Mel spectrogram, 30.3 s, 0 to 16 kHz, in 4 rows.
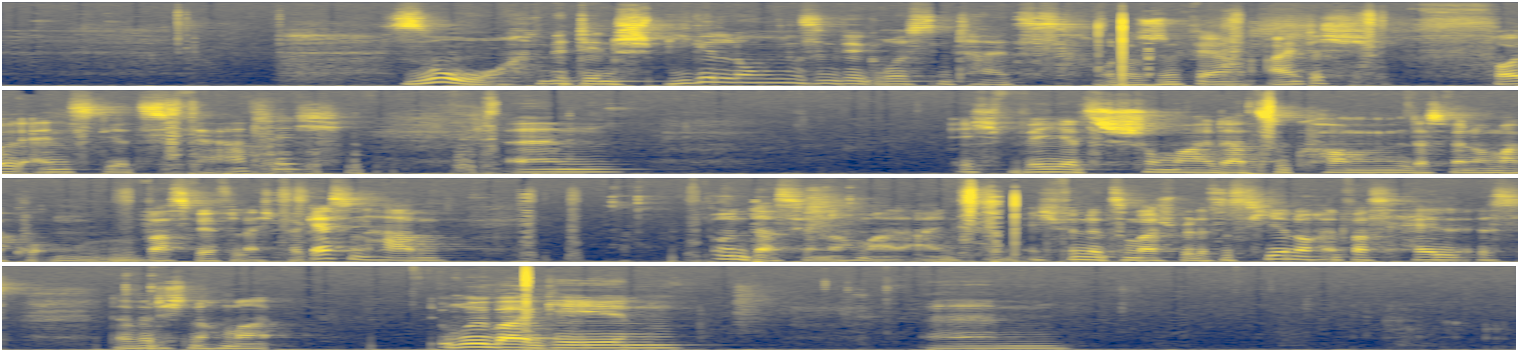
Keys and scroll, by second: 27.2 alt+scroll down 1.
